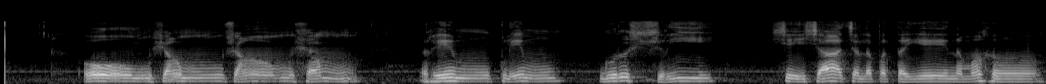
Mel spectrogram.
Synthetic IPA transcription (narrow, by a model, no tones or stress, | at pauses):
oːmʃa̰mʃaːmʃɐm | ɾemklim | ɡuɾuʃɾiː | ʃeːʃaːt͡ʃɐlɐpɐt̪ɐjeːnɐmɐɦɐ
